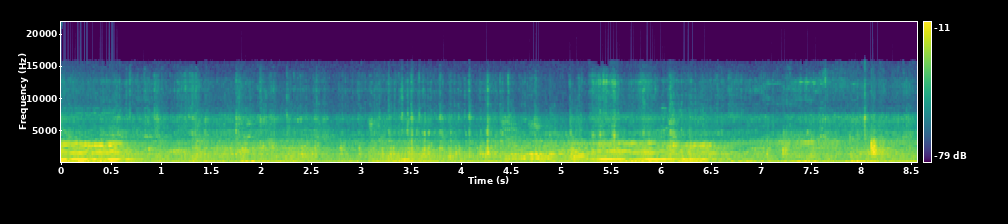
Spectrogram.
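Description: A voice calling out in long held notes twice, each call a short higher note followed by a longer lower one, over a faint low rumble.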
